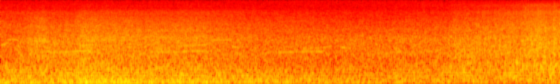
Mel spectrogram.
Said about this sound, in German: Rolle deine entsetzlichen Wogen.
